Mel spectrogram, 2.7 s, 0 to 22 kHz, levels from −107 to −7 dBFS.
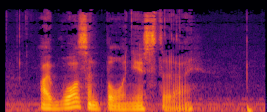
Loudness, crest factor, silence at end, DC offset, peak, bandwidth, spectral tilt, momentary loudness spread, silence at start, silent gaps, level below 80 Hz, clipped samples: -27 LUFS; 24 dB; 0 s; under 0.1%; -6 dBFS; 16 kHz; -4.5 dB/octave; 19 LU; 0.1 s; none; -42 dBFS; under 0.1%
